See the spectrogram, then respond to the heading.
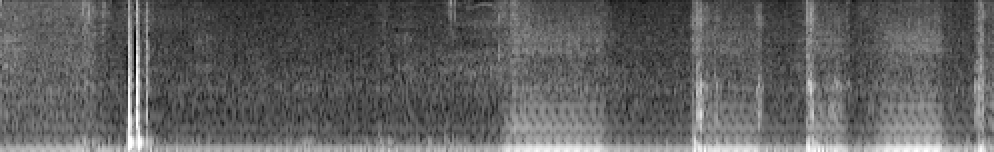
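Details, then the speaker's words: Livestream microphone set up through OBS picking up back feed: a steady low mains-type buzz with louder throbbing swells under the speech. The mic signal is humming, source unknown. "I don't know if y'all can hear that back feed or not, but it's that humming."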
